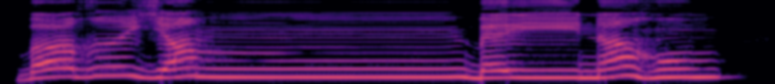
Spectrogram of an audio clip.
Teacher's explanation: ما جاءتهم البینات بغیم بینہم، یا دیکھیں بغیم، یا کے پر تنوین ہے اور تنوین کے بعد با آ رہا ہے، تو یہاں پر اقلاب ہوگا، یعنی تبدیلی ہوگی، ہم یا کو جو ہے میم کے ساتھ ملا کر پڑھیں گے، اور یہاں پر غنہ بھی ہوگا۔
